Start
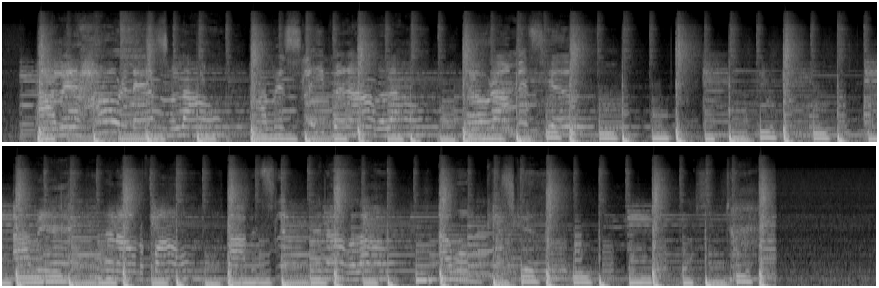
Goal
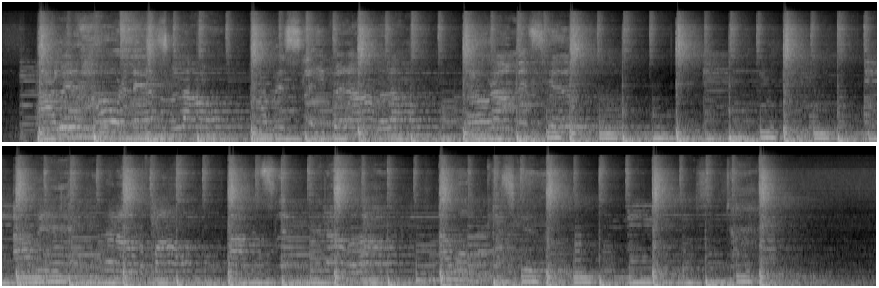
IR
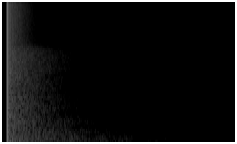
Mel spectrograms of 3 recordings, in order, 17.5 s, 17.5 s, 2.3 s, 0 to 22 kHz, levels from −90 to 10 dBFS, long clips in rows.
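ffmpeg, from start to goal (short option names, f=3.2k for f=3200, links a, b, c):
-filter_complex "[0:a]asettb=1/sr,asplit=3[a][b][c];[a]atrim=end=0.544[d];[b]atrim=start=0.54:end=1.13,asetpts=PTS-STARTPTS,afade=t=in:d=0.004:c=qsin,afade=t=out:st=0.586:d=0.004:c=qsin,equalizer=f=160:t=o:w=0.67:g=8,equalizer=f=400:t=o:w=0.67:g=11,equalizer=f=2.5k:t=o:w=0.67:g=-7[e];[c]atrim=start=1.126[f];[d][e]acrossfade=d=0.004:c1=hsin:c2=qsin[g];[g][f]acrossfade=d=0.004:c1=qsin:c2=hsin,acrossover=split=4100[h][i];[i]crystalizer=i=10:c=0[j];[h][j]amix=inputs=2:normalize=0[k];[1:a]atrim=start_sample=2205,asetrate=37926,aresample=44100[l];[k][l]afir=irnorm=-1:irlink=0,volume=-7.5dB"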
